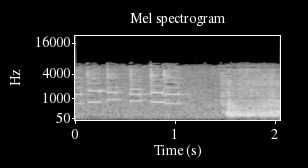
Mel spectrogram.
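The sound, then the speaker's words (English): A quick run of about five telephone keypad dialing beeps, clear, followed by a loud burst of rough, static-like noise that continues to the end. “Damn phone's busted. Maybe I dialed wrong.”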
